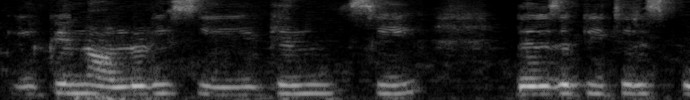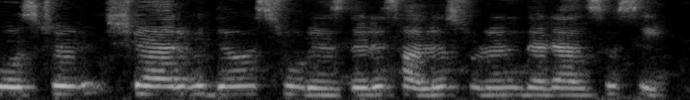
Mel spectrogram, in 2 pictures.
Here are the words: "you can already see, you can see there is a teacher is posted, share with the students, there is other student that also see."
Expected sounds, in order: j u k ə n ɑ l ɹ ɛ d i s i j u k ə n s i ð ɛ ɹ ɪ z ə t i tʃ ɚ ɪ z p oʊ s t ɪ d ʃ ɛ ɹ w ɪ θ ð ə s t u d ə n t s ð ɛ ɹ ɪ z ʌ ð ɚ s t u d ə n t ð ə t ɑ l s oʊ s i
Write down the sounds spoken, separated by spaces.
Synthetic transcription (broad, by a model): j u k ə n ɑ l ɹ ɛ d i s i j u k ə n s i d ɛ ɹ ɪ z ə t i tʃ ɚ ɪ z p oʊ s t ɪ d ʃ ɛ ɹ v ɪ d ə s t u d ə n t s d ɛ ɹ ɪ z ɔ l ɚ s t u d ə n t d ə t ɑ l s oʊ s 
